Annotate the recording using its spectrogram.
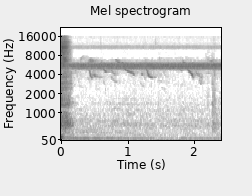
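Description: A steady high-pitched insect drone with a quick run of short, falling bird chirps over faint background noise.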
